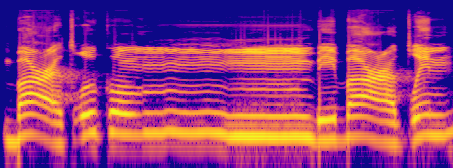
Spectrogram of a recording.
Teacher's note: میم ساکن کے بعد با ہے، اخفاء شفوی کا قاعدہ ہوگا اور غنہ بھی کریں گے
